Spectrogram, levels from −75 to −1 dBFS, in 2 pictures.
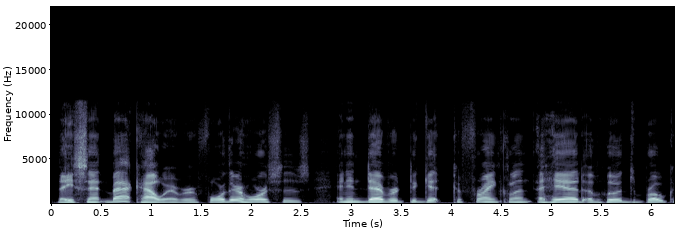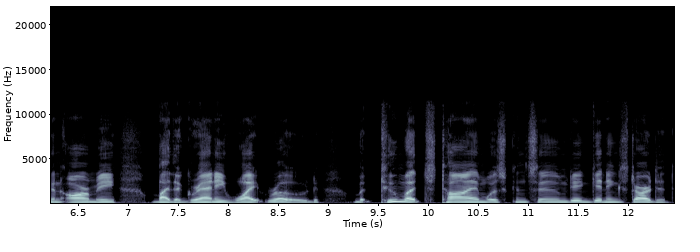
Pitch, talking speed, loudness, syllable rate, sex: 130 Hz, 155 wpm, -21 LUFS, 4.4 syllables/s, male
